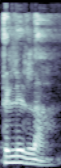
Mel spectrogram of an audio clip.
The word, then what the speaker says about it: 들릴라: 들릴라. 네. 그녀의 이름은 들릴라. 예전에 삼손과 데릴라 할 때 하여튼 데릴라라고 이렇게 영화 속에서도 나오는데 여기서는 들릴라라고 나와요. 똑같은 인물입니다. 데릴라, 들릴라. 들릴라.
